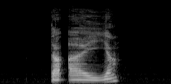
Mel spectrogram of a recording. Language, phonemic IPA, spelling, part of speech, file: Navajo, /tɑ̀ʔɑ̀jɑ̃́/, daʼayą́, verb, Nv-daʼayą́.ogg
- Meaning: third-person plural durative of ayą́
